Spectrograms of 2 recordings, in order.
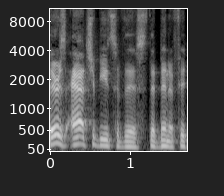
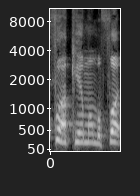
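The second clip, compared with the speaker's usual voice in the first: high, country, southern drawl; 8 semitones higher than usual. Describing a fighter's trash talk before his knockout: imitating Dustin Poirier's southern drawl.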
